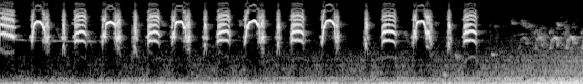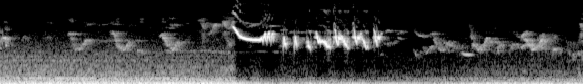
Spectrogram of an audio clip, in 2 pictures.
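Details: Orange-headed thrush (Geokichla citrina) song, used as a lure recording for kept birds in Bali: about eight quick, sharp, high chirped notes in a run, then a pause and a rich, varied warbled phrase with a sweeping whistle.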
